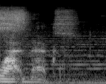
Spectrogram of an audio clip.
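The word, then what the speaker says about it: Latinx: Well, wouldn't it be like No, it's pronounced Latin X.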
